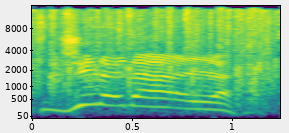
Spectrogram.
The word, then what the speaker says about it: Gyllenhaal: Et en plus vous le prononcez bien, bravo monsieur, c'est Jake Gyllenhaal qui nous coûte 400 euros.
